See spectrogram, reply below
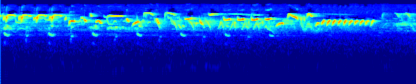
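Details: Eurasian wren (Troglodytes troglodytes), a wild songbird in a spring forest, singing its mating song: a dense, hurried jumble of piercing high twitters building into a fast buzzing trill before stopping abruptly.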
